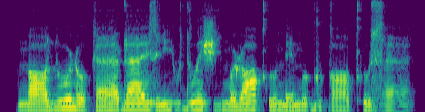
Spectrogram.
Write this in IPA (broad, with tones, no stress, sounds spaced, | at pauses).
n̪ ɒː˨˩ ʎ uː˦˥ ɳ o˨˩ k æː˩˥ ɖ æː˦˥ e̯ z i˩˥ j ṳ˦˥ d uː˦˥ e̯ ʃ i̤˩˥ m o˨˩ ɭ ɒː˦˥ kʼ u˩˥ n̪ e˩˥ m u˦˥ ɡ u˨˩ ɡ ɒː˨˩ kʼ u˩˥ z æː˨˩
